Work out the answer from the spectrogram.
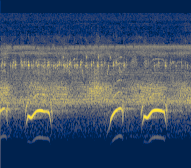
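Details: Three long, level, slightly arched notes from a laughing falcon, the Brazilian acauã of bad-omen folklore, spaced over a few seconds, with a continuous high insect chorus underneath.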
